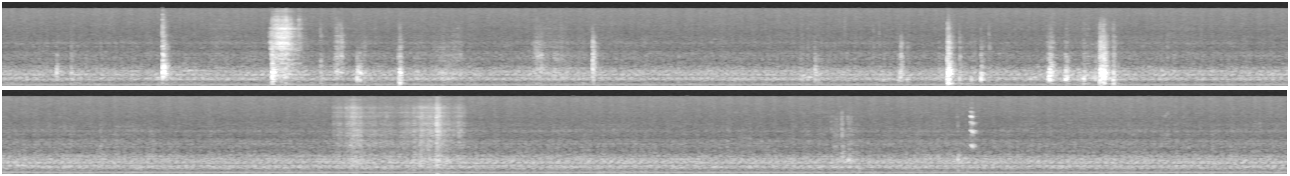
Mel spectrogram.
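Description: Cardboard graphics-card box being opened by hand. Scattered clicks and knocks come in two clusters, a few seconds in and again about ten seconds in, followed by a short rustle some seconds later, all over a steady low hum.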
